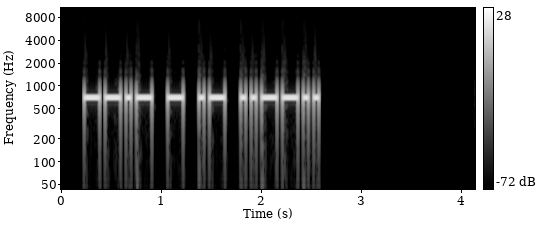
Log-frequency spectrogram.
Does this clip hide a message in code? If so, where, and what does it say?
Yes: Morse code from 0.2 to 2.6 s, heard as a keyed tone, about 23 wpm, 700 Hz. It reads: QTA?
